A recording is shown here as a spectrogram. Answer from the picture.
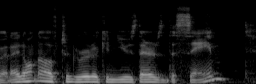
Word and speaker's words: Togruta: I can never pronounce it right. Togruta.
